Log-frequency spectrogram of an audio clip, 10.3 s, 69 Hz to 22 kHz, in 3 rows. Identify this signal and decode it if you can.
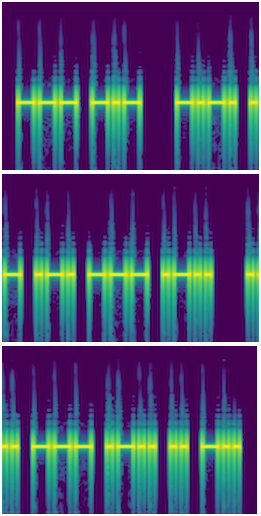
Morse code, heard as a keyed tone, about 17 wpm, 700 Hz. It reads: OK CAROL SOLID
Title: K1USN SST QSO Practice 17wpm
